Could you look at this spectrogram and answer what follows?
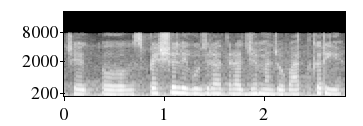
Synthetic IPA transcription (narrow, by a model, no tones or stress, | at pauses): d͡ʒespeʃəliɡud͡ʒɾat̪ɾad͡ʒjəmãd͡ʒoʋat̪kəɾie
